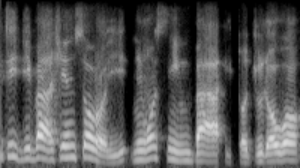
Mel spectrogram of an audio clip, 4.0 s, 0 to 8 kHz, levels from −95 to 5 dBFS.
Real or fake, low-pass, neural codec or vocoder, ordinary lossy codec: fake; 7.2 kHz; codec, 16 kHz, 0.8 kbps, ZipCodec; Opus, 16 kbps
